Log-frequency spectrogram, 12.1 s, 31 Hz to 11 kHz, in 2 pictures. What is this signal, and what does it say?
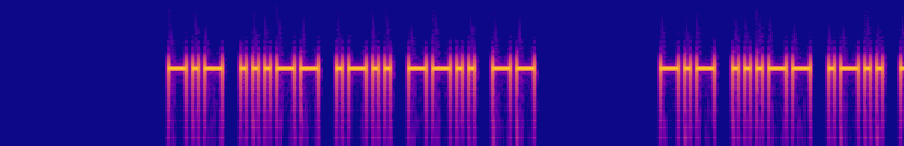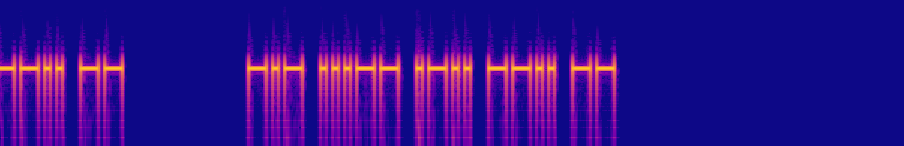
Morse code, heard as a keyed tone, about 30 wpm, 700 Hz. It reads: K3LZM K3LZM K3LZM
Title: USA Call Signs - 5 Characters - Repeated 3x - 30wpm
